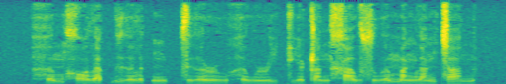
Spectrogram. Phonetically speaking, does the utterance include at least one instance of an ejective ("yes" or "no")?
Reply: no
